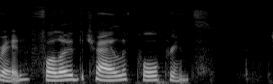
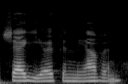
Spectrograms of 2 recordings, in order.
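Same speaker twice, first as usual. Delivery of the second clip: ordinary delivery, nothing marked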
